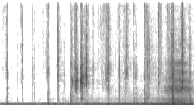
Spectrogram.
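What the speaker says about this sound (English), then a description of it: "let's give this a shuffle, the turn order deck" A deck of cards for the turn order in the board game Aeon's End being shuffled by hand, with quick rapid riffles building in loudness, close and alone.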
